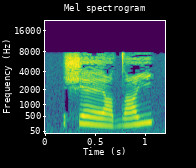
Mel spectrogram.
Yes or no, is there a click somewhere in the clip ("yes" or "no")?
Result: no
